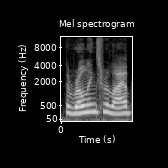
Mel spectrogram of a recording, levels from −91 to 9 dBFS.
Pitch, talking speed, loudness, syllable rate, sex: 240 Hz, 190 wpm, -13 LUFS, 7.0 syllables/s, female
